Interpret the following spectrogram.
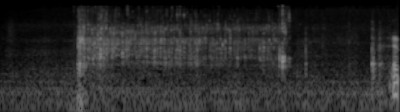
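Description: Automotive paint reducer poured into a plastic paint mixing cup of red base coat, bringing it up to the mark for a one-to-one mix. The steady pour starts about a second in and stops after about three seconds.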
